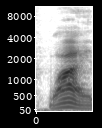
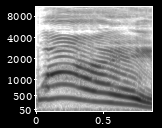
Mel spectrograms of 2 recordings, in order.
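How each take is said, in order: First: It is said in a firm, non-whiny tone. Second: It is said in a whiny, complaining tone.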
